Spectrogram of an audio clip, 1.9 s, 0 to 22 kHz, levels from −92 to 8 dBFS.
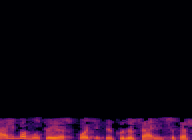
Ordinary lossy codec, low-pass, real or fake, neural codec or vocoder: MP3, 16 kbps; 3.6 kHz; fake; codec, 16 kHz, 2 kbps, FreqCodec, larger model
